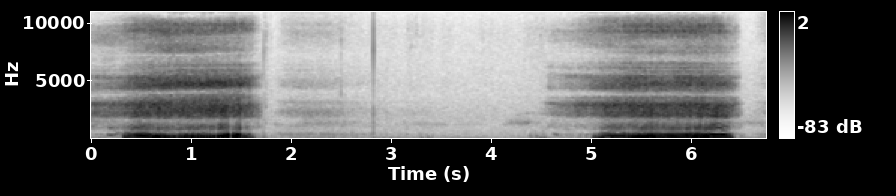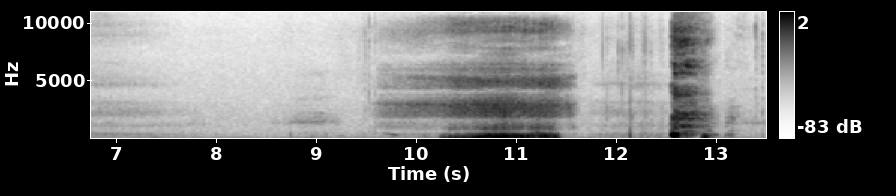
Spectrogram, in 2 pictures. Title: my husband snores so loud pt3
